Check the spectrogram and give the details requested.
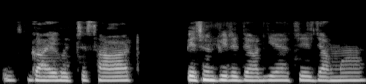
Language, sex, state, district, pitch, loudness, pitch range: Bengali, female, West Bengal, North 24 Parganas, 190 Hz, -18 LUFS, 185-195 Hz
